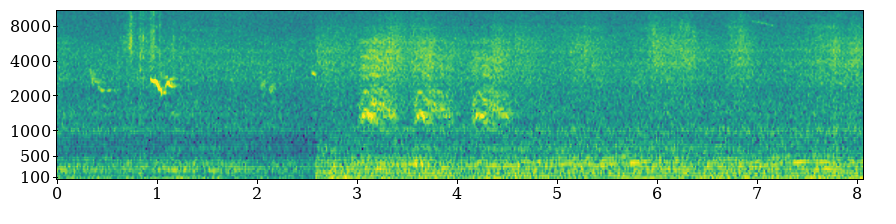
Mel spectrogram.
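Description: Three harsh bird calls in quick succession, about half a second apart, some three seconds in, after a couple of faint short chirps. A low steady rumble sets in suddenly just before the calls and carries on underneath.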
